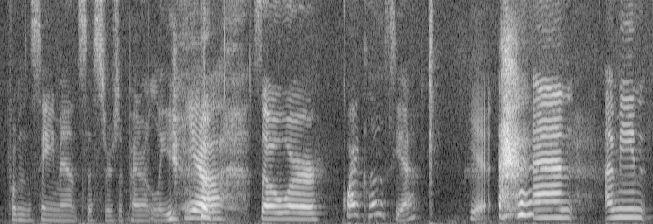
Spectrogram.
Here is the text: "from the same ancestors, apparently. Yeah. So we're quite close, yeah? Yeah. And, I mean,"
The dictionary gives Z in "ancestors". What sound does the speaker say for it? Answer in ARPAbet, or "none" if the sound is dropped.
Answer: Z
